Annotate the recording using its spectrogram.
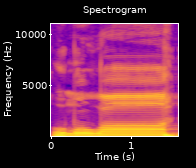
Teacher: Lam jalalah yang didahului dumad dibaca tafkhim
